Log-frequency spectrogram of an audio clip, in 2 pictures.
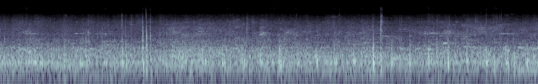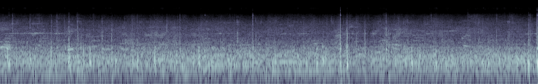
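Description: A crowd murmurs faintly in a large, echoing hall.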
